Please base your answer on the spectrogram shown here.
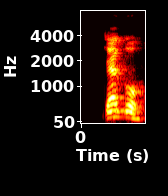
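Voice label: "jaguh", Malay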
